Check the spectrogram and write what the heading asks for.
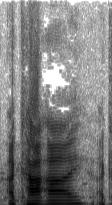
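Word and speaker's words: açaí: The acai. – They all have acai in them. – How do you say it? Acai? – Acai. – Acai. Okay. Yeah, one of those.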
